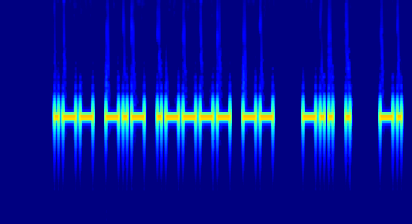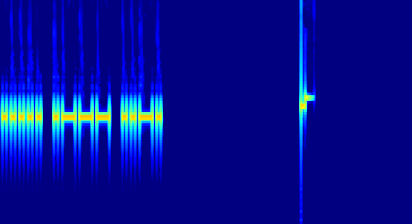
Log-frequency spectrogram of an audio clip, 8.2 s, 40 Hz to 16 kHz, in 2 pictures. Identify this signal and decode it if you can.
Morse code, heard as a keyed tone, about 28 wpm, 700 Hz. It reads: WK1M DE N5JF
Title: USA Callsign DE Callsign - 4 Characters - 28wpm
